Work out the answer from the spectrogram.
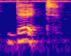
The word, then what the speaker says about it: debt: Rule number 2, B is usually not pronounced before the letter T. Just like doubt. B is silent here, doubtful. Subtle, debt.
